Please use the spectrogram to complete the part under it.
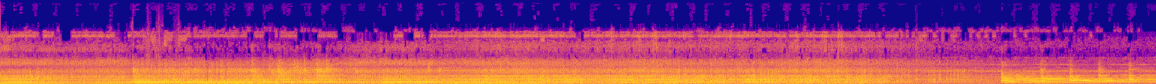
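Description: Aircraft engine drone, a steady, loud propeller-like hum with rough mid tones, ending in a brief shift to a brighter tonal passage.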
